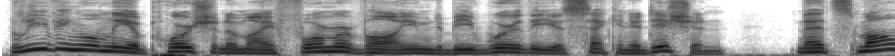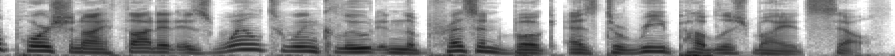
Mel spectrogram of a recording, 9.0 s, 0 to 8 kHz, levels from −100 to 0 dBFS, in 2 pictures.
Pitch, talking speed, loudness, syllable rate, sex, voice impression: 150 Hz, 220 wpm, -18 LUFS, 6.0 syllables/s, male, masculine, adult-like, tensed, powerful, bright, clear, fluent, cool, wild, lively, slightly strict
